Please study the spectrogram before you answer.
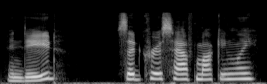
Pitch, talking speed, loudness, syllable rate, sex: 230 Hz, 110 wpm, -16 LUFS, 4.0 syllables/s, female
